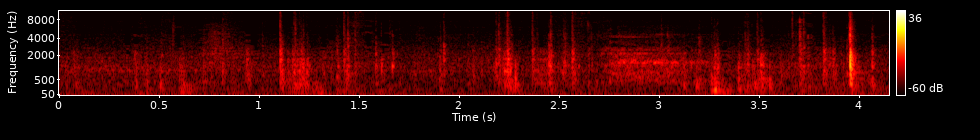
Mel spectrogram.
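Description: Faint plastic clicks and taps as the removed face of a car's factory stereo head unit is handled and lined up against the dash, with one sharper click just before the end.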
